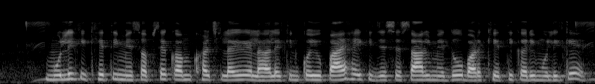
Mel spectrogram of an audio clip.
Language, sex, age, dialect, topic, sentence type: Magahi, female, 18-24, Western, agriculture, question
